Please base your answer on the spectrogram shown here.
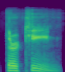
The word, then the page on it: thirteen: American English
